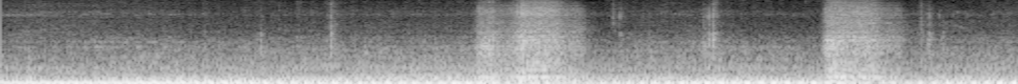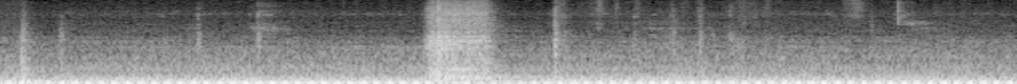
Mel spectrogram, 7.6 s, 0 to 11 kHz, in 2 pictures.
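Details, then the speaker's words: Mazda RX-7: the engine idles steadily while three harsh grinding bursts sound. The transmission won't go into any gear while running, though it shifts into all gears fine otherwise; owner suspects the clutch. "that's not good well sounds going on with the clutch I don't know what"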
